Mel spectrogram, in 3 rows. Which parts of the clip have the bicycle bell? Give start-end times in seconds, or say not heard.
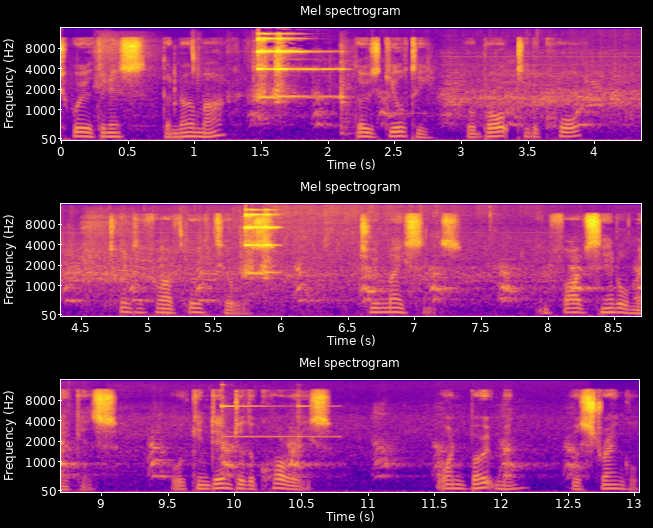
0.2-2.2, 4.5-6.0, 9.9-10.8.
